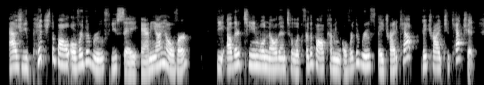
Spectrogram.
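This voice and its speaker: A woman with an unremarkable speaking voice speaks in a medium pitch. Her intonation is lively and her pace moderate. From Utah, Draper. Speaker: podcast co-host. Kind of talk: casual chat.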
